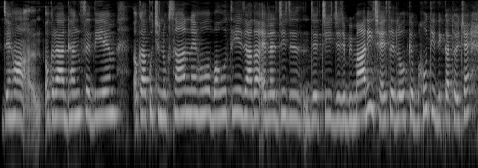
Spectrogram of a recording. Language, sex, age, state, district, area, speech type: Maithili, female, 18-30, Bihar, Samastipur, urban, spontaneous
